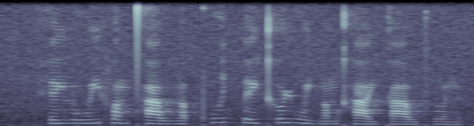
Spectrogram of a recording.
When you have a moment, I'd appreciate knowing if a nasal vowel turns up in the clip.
no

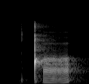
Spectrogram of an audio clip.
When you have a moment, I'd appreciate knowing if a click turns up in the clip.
yes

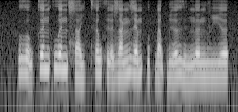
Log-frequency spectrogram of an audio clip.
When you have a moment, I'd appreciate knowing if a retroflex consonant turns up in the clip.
no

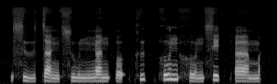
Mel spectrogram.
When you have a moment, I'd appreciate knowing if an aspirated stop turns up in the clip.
yes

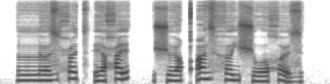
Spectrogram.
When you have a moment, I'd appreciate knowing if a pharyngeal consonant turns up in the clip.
yes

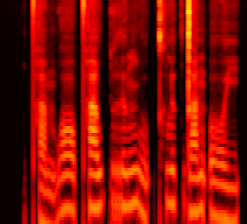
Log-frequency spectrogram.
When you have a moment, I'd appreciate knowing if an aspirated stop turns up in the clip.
yes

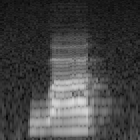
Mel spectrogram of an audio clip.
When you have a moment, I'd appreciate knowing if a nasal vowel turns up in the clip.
no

